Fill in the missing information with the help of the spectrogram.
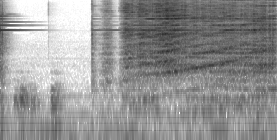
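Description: A hand-held steel file is drawn along the edge of a long, thin, solid steel machete blade. A high metallic ring fades out at the start, followed after a pause by a short scrape and then a long, bright, rasping file stroke that holds steady before cutting off.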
